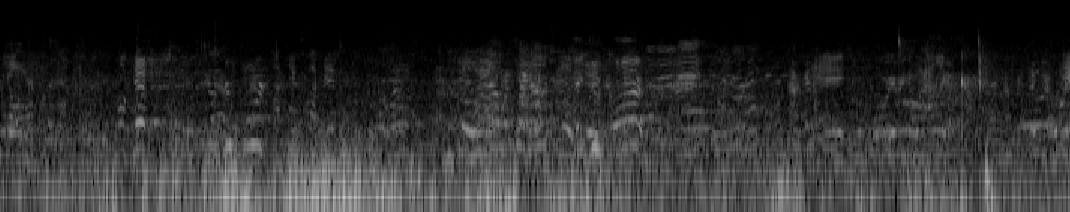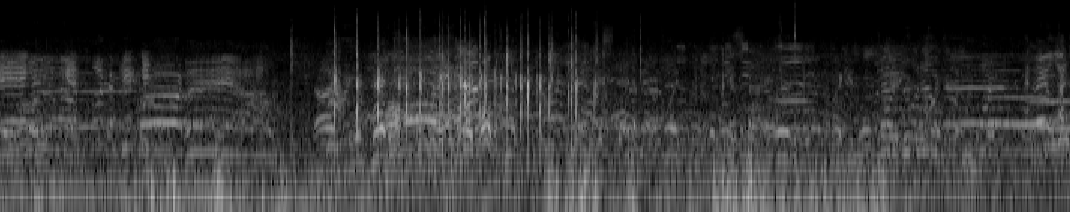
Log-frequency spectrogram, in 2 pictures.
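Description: A crowd of spectators chatters and calls out outdoors at a distance.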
